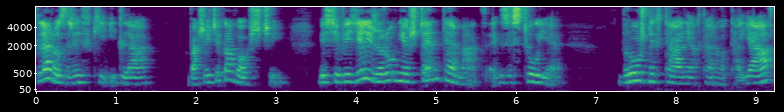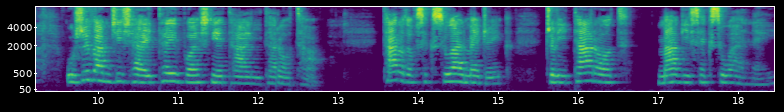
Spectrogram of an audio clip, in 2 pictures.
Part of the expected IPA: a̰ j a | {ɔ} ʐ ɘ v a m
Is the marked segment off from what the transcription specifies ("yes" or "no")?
yes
